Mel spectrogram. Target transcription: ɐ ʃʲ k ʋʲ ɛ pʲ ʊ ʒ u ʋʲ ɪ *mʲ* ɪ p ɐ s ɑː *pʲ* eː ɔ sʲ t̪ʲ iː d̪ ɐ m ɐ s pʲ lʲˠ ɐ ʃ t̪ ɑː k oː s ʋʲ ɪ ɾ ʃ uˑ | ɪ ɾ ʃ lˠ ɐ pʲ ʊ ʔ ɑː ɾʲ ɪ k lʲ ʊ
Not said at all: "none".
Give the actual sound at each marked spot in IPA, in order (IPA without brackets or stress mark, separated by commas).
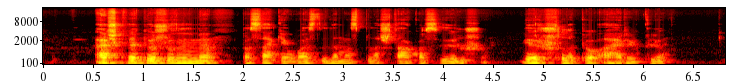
mʲ, kʲ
